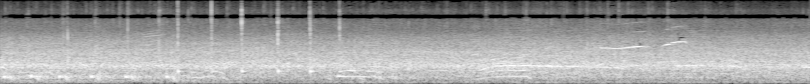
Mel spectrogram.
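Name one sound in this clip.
A large stadium crowd cheers and shouts in a loud, echoing roar.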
